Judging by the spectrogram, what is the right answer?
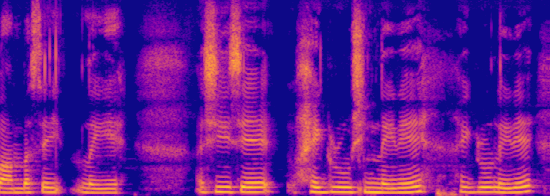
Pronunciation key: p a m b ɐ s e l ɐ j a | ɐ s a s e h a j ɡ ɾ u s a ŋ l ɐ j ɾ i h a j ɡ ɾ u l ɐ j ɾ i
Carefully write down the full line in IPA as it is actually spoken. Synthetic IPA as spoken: p a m b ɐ s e l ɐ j e | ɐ s i s e h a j ɡ ɾ u s i ŋ l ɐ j ɾ e h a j ɡ ɾ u l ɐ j ɾ e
